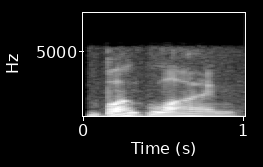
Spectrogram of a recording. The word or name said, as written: buntline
